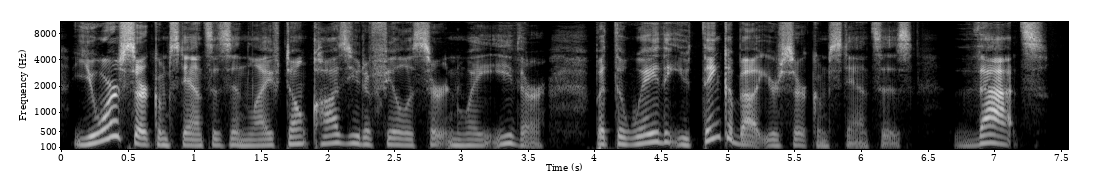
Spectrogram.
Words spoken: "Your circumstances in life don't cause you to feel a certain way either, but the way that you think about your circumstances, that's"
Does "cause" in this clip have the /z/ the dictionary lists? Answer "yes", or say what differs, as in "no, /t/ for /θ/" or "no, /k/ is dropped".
yes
